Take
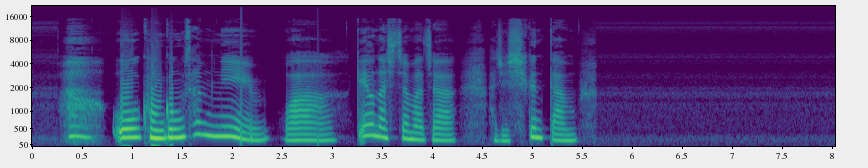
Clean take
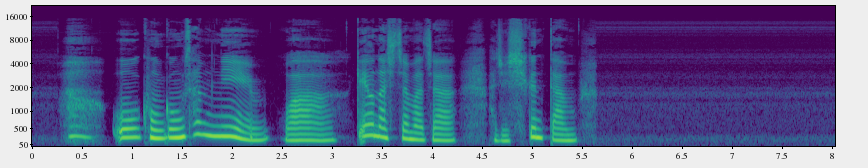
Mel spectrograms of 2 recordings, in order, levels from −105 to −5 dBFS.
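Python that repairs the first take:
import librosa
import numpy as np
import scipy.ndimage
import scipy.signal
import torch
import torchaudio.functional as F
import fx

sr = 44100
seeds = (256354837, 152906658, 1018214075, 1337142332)

y = fx.fix_declip(x, sr, threshold_db=-21.0)
y = fx.fix_interpolate(y, sr, at_s=(2.08, 2.85), length_ms=12.0)
y = fx.fix_level(y, sr, at_s=1.4, step_db=6.0)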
